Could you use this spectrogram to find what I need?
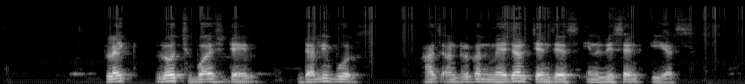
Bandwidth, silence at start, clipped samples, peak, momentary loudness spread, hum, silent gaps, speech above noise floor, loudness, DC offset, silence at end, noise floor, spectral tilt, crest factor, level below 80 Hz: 17 kHz; 0.75 s; under 0.1%; -2 dBFS; 12 LU; 50 Hz at -50 dBFS; none; 45 dB; -19 LUFS; under 0.1%; 0.6 s; -64 dBFS; -6.5 dB/octave; 18 dB; -58 dBFS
